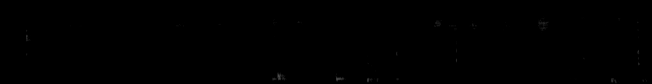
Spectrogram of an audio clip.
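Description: Near silence with faint, scattered scratching and rubbing strokes.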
